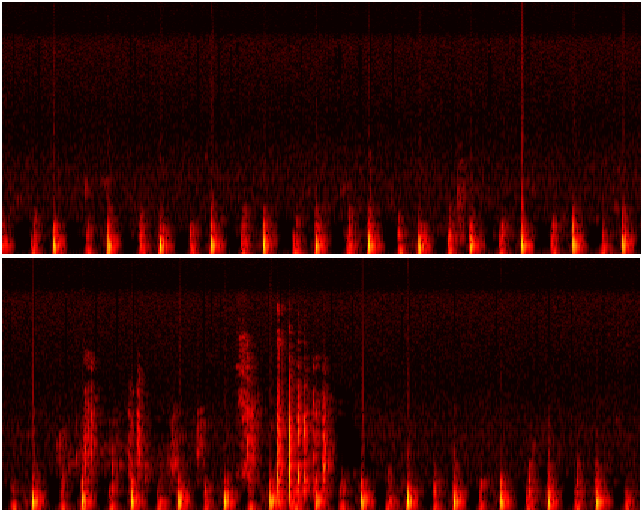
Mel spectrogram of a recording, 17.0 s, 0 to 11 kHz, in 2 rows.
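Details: Steady, clear lub-dub heartbeat at about 87 beats a minute during recovery, with slight noise midway; normal heartbeat after exercise.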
